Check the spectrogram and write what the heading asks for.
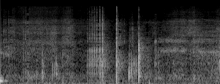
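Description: A magazine page being turned by hand: paper rustling, with a few sharp crackles about a second in.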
